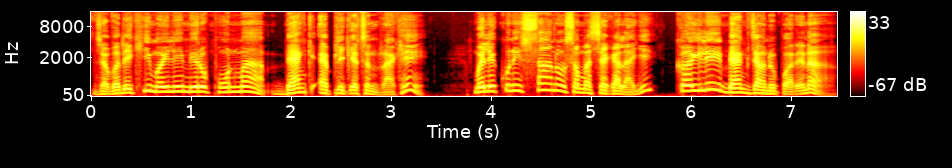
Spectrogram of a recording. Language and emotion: Nepali, happy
